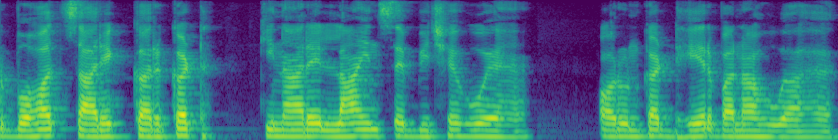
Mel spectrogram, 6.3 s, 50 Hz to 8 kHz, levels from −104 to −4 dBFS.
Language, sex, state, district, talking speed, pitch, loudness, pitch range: Hindi, male, Jharkhand, Garhwa, 145 wpm, 135 Hz, -18 LUFS, 130-140 Hz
